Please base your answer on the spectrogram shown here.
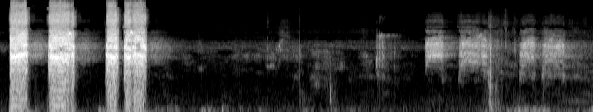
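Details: Black francolin calling: four loud, harsh, grating bursts in quick succession, then a quieter stretch with scattered faint notes and a final run of rasping, buzzy phrases.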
